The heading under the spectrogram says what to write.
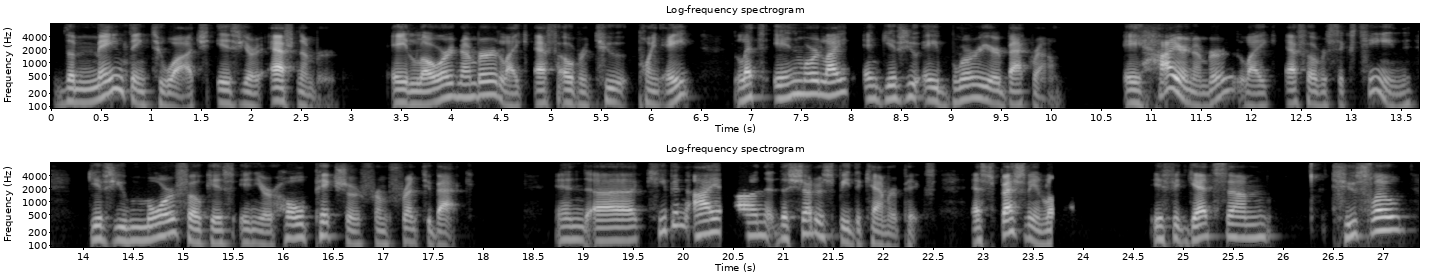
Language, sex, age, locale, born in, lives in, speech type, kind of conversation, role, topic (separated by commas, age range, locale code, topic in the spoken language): English, male, 35-39, en-US, United States, United States, read, expert-assistant, expert, How do camera settings affect the quality of photos in different lighting conditions?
